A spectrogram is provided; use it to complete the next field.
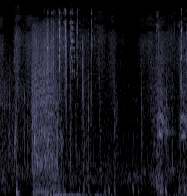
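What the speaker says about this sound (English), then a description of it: "we heard your horses coming in the wagon" In a western video game, horses pulling a wagon clip-clop with steady hoof beats, and a whinny rises over the rolling clatter.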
